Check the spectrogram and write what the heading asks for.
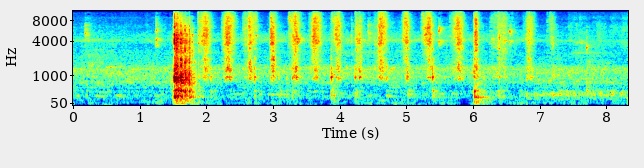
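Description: Red silicone spatula stirring and scraping dry, toasted cassava-flour farofa in a small metal frying pan, in quick rhythmic strokes about four or five a second starting about a second and a half in. A single low knock about six seconds in.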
